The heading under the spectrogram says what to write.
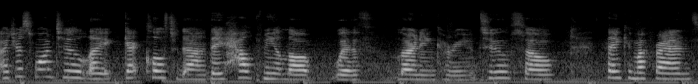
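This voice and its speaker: A woman with a Chinese accent, high-pitched, raised and projected, at a fairly slow pace amid noticeable background noise. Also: ordinary pitch variation. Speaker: YouTuber giving language learning tips. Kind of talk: casual vlog tutorial. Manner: casual, with many fillers (um, like).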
